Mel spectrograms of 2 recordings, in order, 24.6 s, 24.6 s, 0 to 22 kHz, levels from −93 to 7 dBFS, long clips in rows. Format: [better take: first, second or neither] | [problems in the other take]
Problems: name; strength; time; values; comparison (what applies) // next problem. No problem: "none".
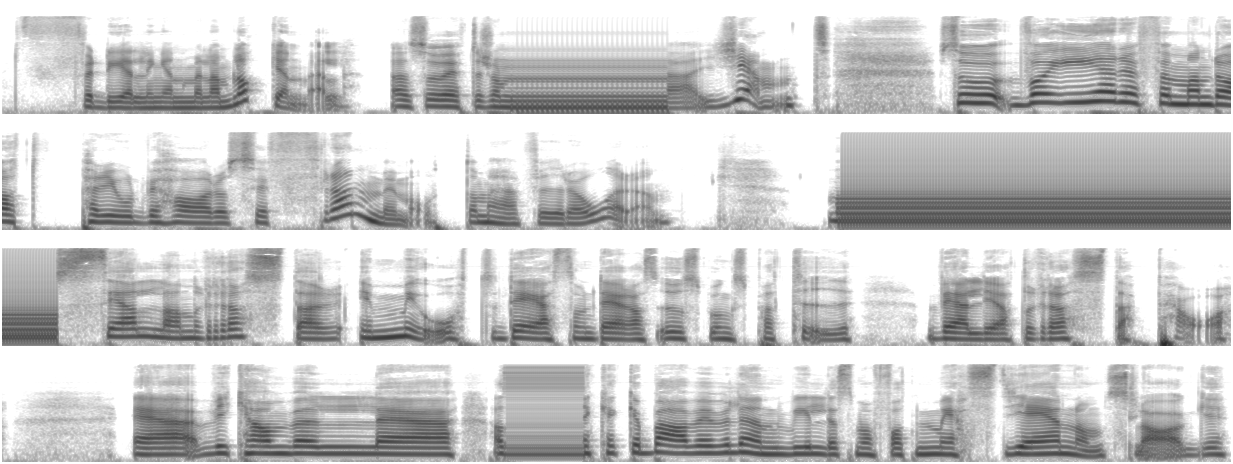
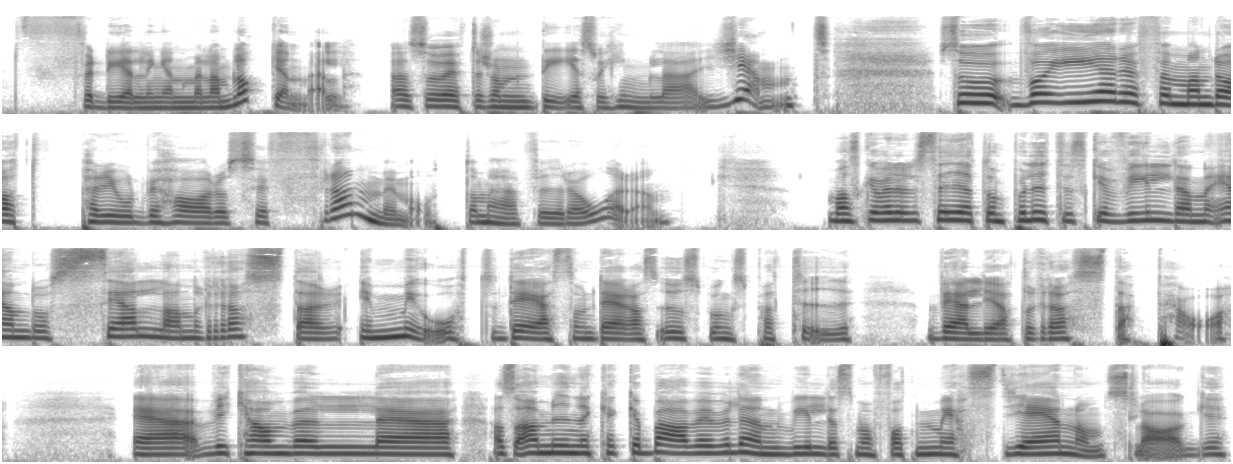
second | audio freezing; at 2.5 s for 1 s, at 10 s for 2 s and at 21 s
